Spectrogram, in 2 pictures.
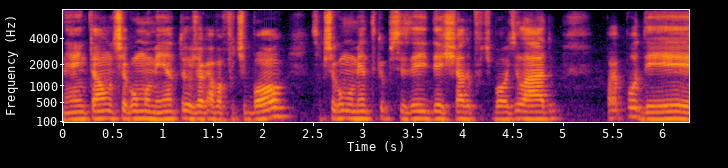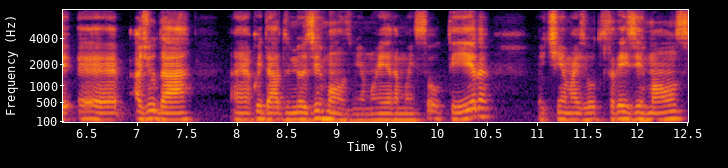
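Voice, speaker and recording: A somewhat breathy man's voice, fairly high in pitch, monotone and flat at a moderate pace, in a very clean recording with a silent background. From Brazil, Espírito Santo (Vitória/Serra). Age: 40s. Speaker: ultramarathon runner. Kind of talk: interview.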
